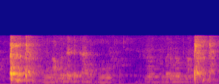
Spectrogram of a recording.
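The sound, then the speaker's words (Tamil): A person coughs, one harsh burst at the start and another near the end, with a voice speaking in between. “அப்பனு இருமலை. இருமலுக்கு உங்க நாயத்துல சொல்லுவீங்க?”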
